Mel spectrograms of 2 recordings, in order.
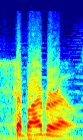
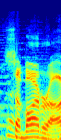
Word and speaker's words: Sbarbaro: Sbarbaro. – Sbarbaro.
